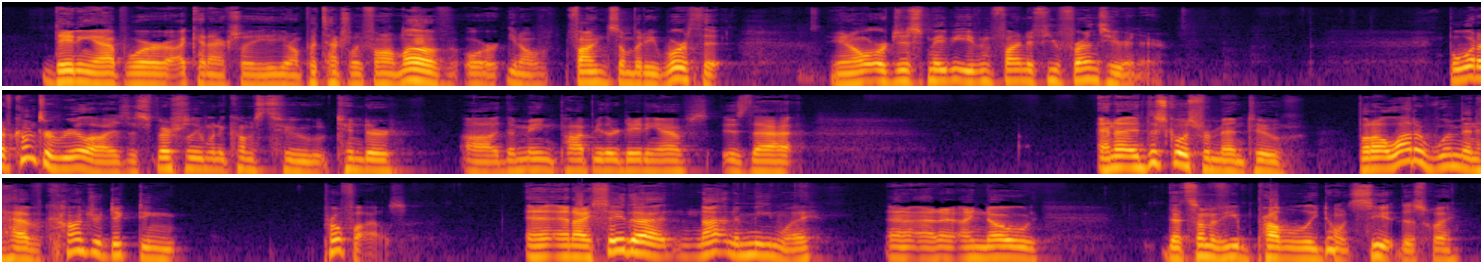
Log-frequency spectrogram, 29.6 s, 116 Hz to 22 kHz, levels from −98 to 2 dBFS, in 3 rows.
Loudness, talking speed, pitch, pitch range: -17 LUFS, 185 wpm, 145 Hz, 130-165 Hz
